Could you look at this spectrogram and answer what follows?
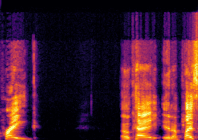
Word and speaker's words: Prague: So it's Prague. That's how you say it, like a frog. It's called Prague.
